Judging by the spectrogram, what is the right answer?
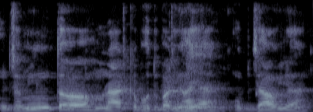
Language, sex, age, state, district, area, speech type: Maithili, male, 30-45, Bihar, Samastipur, rural, spontaneous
